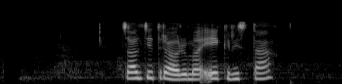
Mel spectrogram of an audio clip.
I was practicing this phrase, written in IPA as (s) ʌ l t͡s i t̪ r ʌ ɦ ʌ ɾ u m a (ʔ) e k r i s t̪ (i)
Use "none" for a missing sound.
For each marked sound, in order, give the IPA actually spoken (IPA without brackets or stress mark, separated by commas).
t͡s, ʔ, a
